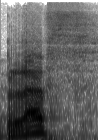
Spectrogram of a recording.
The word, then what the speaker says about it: Plath: Silvia, ¿se pronuncia Plath? Plath.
